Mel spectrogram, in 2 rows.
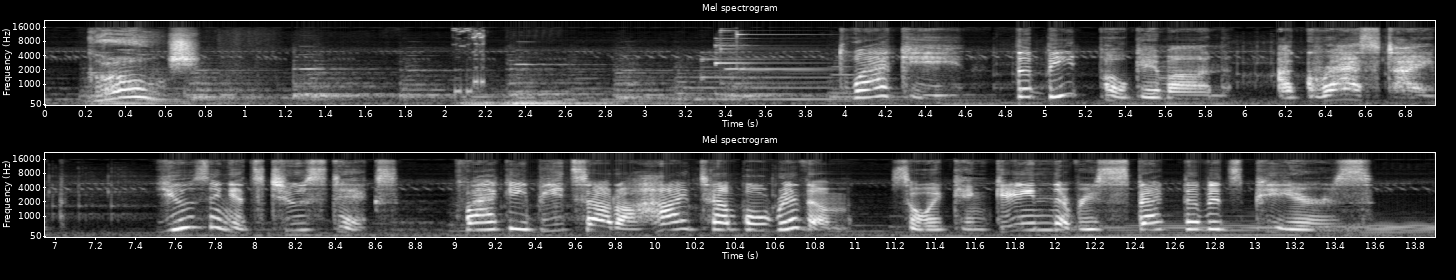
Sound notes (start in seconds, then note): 2.0 beeps; 3.2 chimes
